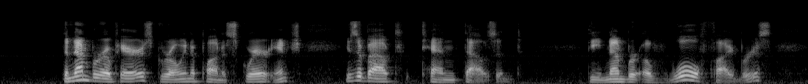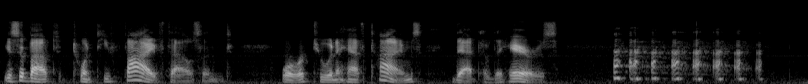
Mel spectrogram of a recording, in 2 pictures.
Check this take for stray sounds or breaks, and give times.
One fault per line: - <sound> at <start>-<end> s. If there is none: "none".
- laugh at 14.2-15.8 s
